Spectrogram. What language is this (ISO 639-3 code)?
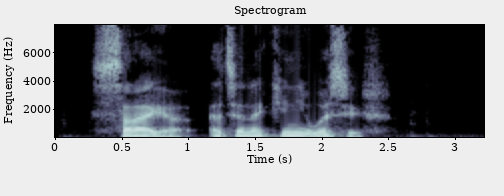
kab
